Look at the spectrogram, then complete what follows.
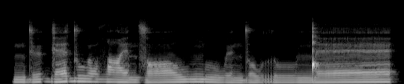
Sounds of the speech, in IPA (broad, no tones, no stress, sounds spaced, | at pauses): n d ʏ ɡ ɛ d uː ðˤ ɛː n z ɔː w ŋ u w ʏ n d o w r uː ŋ͡ǃ ɛː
